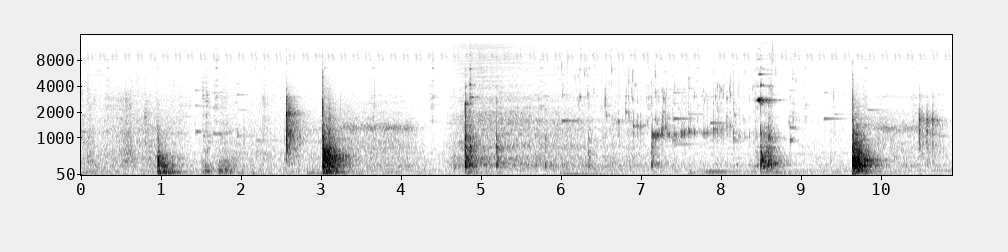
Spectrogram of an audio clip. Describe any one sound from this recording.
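A glass bottle knocks down onto a table.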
